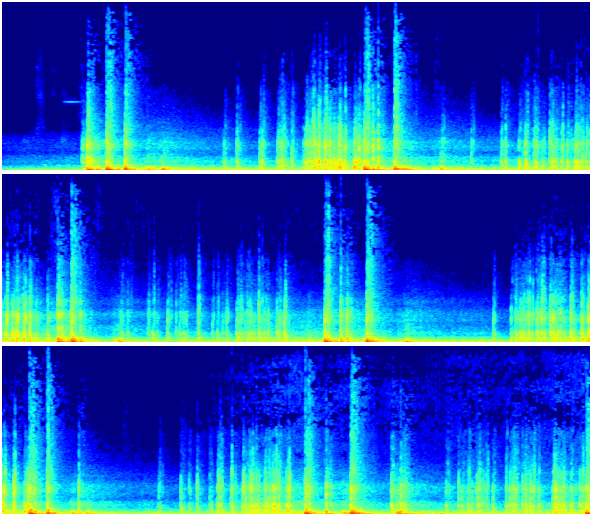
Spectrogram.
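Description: Fireworks crackle and pop in rapid bursts.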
